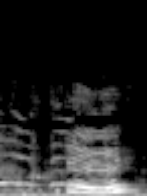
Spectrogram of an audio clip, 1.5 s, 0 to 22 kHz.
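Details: A Petite Aussiedoodle dog whimpers while nearby seven-week-old F1 Petite Aussiedoodle puppies cry; a soft high whine is followed by a drawn-out whine that dips, then rises again, lasting under a second.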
